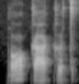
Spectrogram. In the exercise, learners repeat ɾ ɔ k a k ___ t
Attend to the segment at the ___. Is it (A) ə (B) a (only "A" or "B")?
A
